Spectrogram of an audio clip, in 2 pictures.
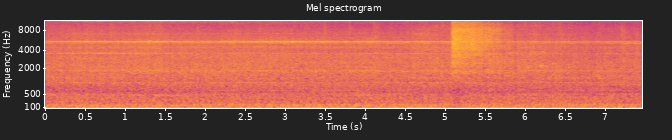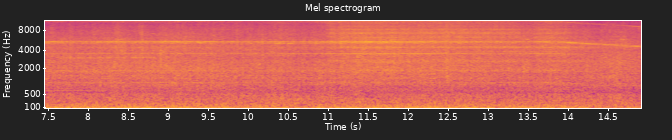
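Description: Train cars rolling past close below: a loud, steady rumble of wheels on rail with a thin, constant high squeal. A brief hiss breaks in about five seconds in.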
